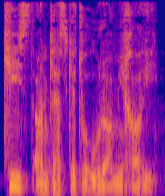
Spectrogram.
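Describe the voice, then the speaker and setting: A man's voice: low-pitched, big pitch swings, fairly bright tone, husky, full character voice. A man playing a grand, dignified male commander in an audiobook, his pleading rising into outrage. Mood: urgent. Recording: muffled with long reverb.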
